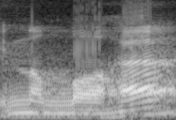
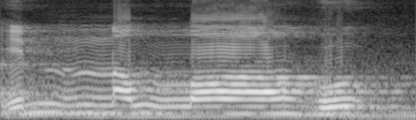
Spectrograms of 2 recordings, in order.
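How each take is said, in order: First: The word ends with an a vowel. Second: The word ends with a u vowel. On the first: The speaker calls it right. "harusnya innallaha" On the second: The speaker calls it wrong. "dibaca innallahu"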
